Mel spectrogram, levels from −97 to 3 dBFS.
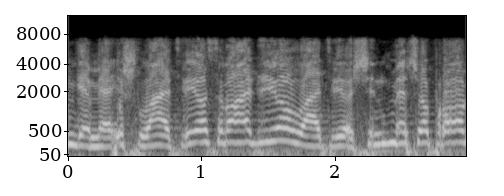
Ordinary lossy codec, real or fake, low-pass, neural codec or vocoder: Opus, 64 kbps; fake; 7.2 kHz; codec, 16 kHz, 16 kbps, FunCodec, trained on LibriTTS, 50 frames a second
